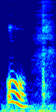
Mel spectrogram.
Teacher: पूरा मुंह नहीं खुलता है और फिर बोलते हैं ओ तो ओ में भी पूरा मुंह नहीं खुलता है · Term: अर्ध विवृत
